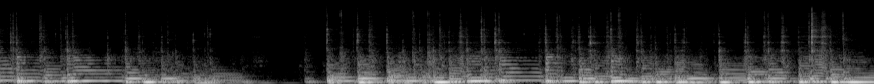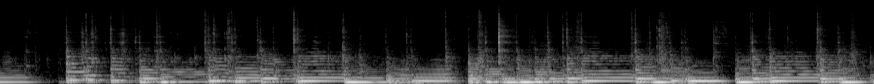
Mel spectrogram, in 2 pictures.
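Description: Upright double bass played pizzicato: a steady stream of plucked notes, several a second, with a short pause about three seconds in and a brief dip near nine seconds.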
